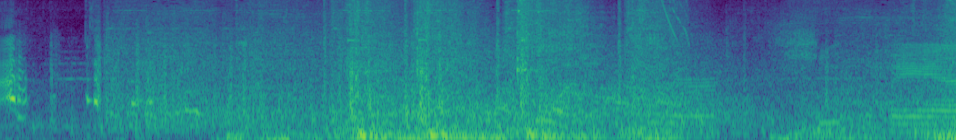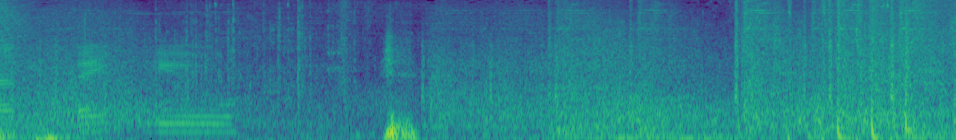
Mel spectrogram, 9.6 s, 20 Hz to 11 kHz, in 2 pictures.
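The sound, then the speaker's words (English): Rapid bursts of gunfire in the video game Destiny 2 as a player shoots at a warlock during a team match. The loud shots come in clusters with mechanical clatter while players talk over them. “I'm about to, about to shoot that warlock.”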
